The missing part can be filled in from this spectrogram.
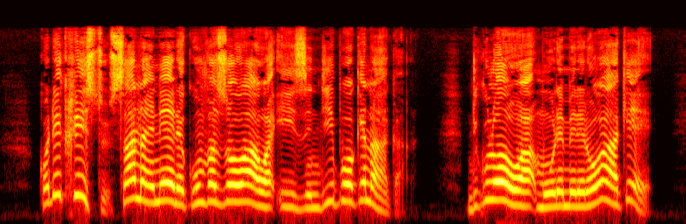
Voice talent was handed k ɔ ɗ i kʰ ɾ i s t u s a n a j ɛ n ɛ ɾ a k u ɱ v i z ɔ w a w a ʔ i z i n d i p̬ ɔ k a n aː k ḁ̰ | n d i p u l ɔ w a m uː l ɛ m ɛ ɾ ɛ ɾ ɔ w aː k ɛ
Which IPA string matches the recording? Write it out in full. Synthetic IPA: k ɔ ɗ i kʰ ɾ i s t u s a n a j ɛ n ɛ ɾ ɛ k u ɱ v a z ɔ w a w a ʔ i z i n d i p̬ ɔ k ɛ n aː k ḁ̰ | n d i k u l ɔ w a m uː l ɛ m ɛ ɾ ɛ ɾ ɔ w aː k ɛ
